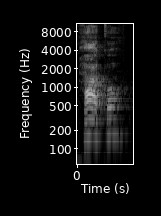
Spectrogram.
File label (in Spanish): "porque", Mixe, hombre; Cognición; INALI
